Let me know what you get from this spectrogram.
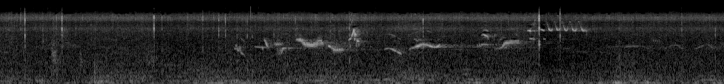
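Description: A songbird singing a short warbling phrase of rising and falling notes that ends in a brief high trill, over a faint steady hiss with scattered light ticks.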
